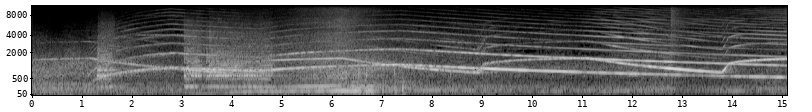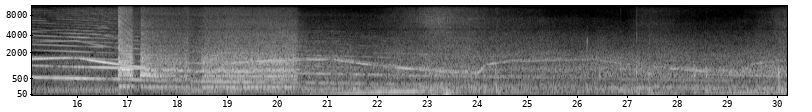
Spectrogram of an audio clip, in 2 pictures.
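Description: Fire truck sirens on an emergency response: several wailing tones sweeping up and down over one another, with a long siren tone falling slowly underneath. Short air horn blasts come near the start and again about halfway, when the sound is loudest. The sound then fades as the trucks move away.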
